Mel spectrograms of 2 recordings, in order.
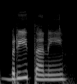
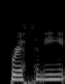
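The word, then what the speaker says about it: Brithany: raised in Mexico and in Spanish the H is silent so it's britani or Brittany in English it is not Brittany and that's literally my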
